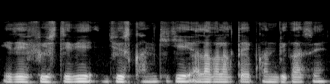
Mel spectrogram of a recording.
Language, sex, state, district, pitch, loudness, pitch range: Nagamese, male, Nagaland, Kohima, 125 Hz, -16 LUFS, 120-130 Hz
